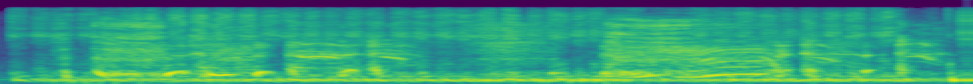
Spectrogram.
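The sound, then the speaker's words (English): Harsh, raspy coughing and throat clearing come in several rough bursts spread across a few seconds, with strained vocal sounds between them over a steady low hum. “It's a gnarly cough you got there”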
